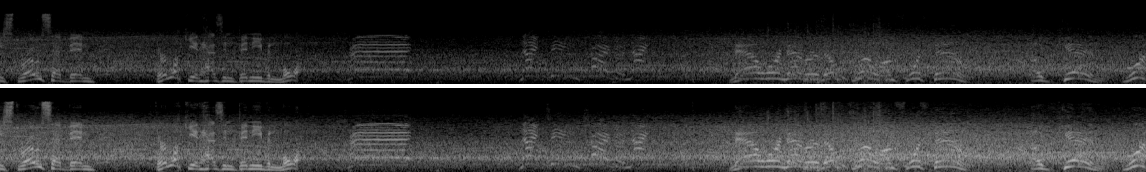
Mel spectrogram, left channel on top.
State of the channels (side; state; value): left; quieter; 11.8 dB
